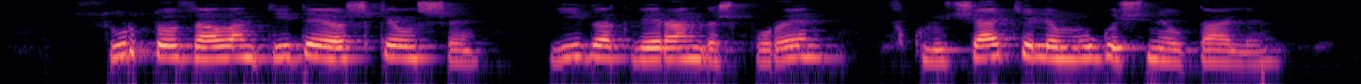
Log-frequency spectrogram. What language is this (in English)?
Mari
